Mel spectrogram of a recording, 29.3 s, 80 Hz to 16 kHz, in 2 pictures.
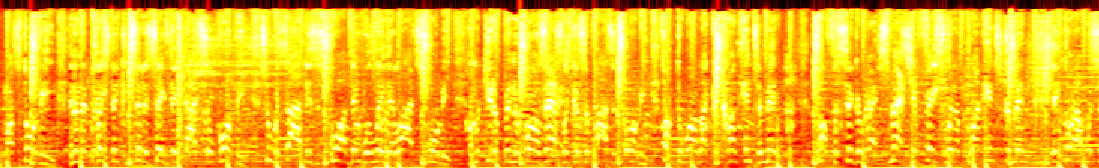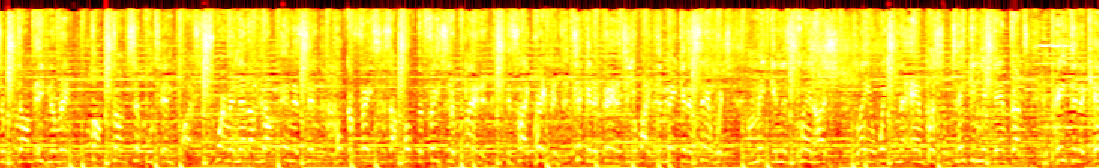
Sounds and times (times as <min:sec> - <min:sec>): Music: 0:00.0 - 0:29.3.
